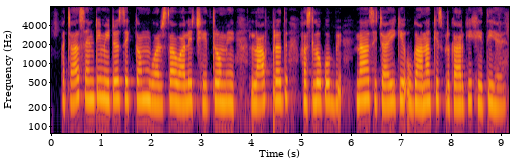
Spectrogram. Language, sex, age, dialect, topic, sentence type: Hindi, female, 25-30, Hindustani Malvi Khadi Boli, agriculture, question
